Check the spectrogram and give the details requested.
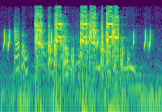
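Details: Desert francolin, wild, in a Pakistani desert area: short high notes, then loud, dense, rasping squawks clustered in the middle of the clip, ending with a few thin notes.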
